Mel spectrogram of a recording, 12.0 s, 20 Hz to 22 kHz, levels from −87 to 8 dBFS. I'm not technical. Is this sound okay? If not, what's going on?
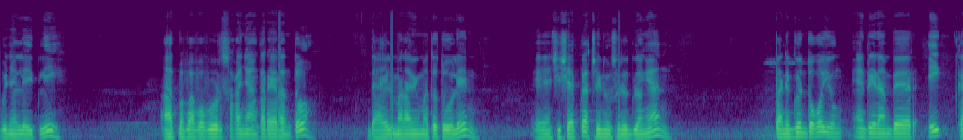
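No. There are three repeated buffer faults, at 3.48–3.50 s, 4.88–4.90 s and 7.73 s. Fresh audio arrived late, so the player replayed a tiny slice, which fits a 10 ms buffer, two or three times in a row. Each one comes across as a short click or buzz.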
